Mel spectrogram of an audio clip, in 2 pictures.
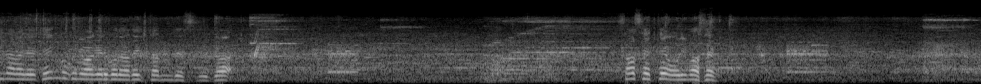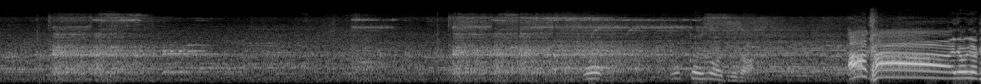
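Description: A slot machine plays electronic jingles and effects.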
